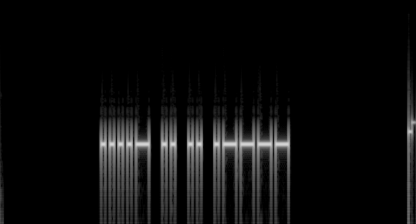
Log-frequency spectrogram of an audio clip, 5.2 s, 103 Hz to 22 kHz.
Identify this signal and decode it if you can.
Morse code, heard as a keyed tone, about 22 wpm, 700 Hz. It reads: 4II1
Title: Four Challenging Letter-Number Combinations 22wpm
